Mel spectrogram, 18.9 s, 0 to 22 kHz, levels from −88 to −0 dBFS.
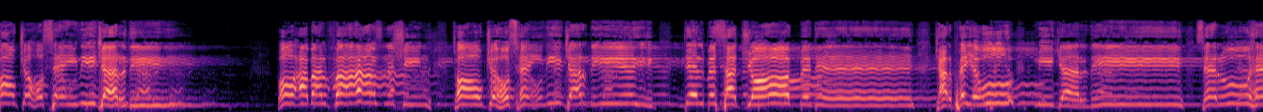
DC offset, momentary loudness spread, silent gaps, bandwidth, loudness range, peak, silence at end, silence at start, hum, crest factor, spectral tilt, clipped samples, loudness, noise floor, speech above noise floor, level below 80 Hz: under 0.1%; 13 LU; none; 11 kHz; 4 LU; -2 dBFS; 0 s; 0 s; none; 20 dB; -1.5 dB/octave; under 0.1%; -22 LUFS; -67 dBFS; 44 dB; -74 dBFS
